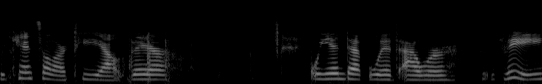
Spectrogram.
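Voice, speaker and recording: Her pace is very slow. The woman's pitch is fairly high. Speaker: physics teacher. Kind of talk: tutorial. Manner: loud.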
